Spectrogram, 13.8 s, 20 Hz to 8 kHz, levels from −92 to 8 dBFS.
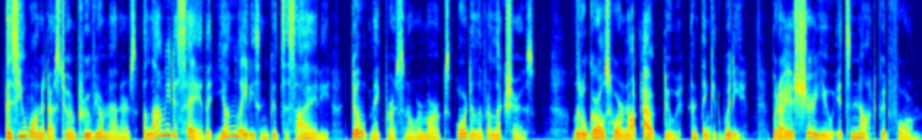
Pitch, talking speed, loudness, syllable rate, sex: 185 Hz, 195 wpm, -19 LUFS, 5.5 syllables/s, female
